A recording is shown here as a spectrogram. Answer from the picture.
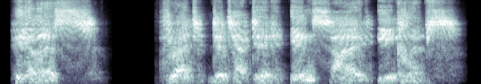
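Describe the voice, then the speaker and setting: A growling, put-on character voice at a very slow pace. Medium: video game. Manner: clipped, terse fragments.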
